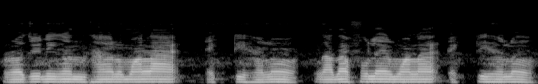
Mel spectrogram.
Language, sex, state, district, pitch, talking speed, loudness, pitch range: Bengali, male, West Bengal, Malda, 120 Hz, 100 wpm, -18 LUFS, 115-120 Hz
